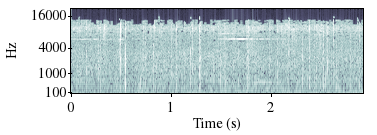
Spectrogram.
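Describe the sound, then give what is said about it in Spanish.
Steady rain patters on pavement, a dense hiss of countless drops with occasional sharper splashes standing out, continuous throughout with no voices. “Los baches son especialmente visibles cuando llueve, porque se crean auténticas pozas de agua.”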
